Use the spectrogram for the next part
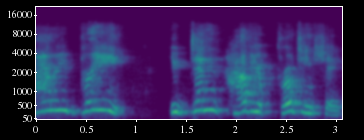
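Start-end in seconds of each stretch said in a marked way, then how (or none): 0.0-2.3 put-on, high-pitched screamed scolding tone. Retelling screaming at Ari Bree, retelling a scream. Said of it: "So I screamed at her".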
